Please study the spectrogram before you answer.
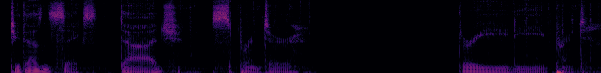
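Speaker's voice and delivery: low, soft, slow word-by-word murmur; muttering to oneself. Real, not acted. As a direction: drag each word out quietly while typing a search. Talks to himself while searching.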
